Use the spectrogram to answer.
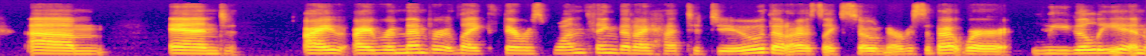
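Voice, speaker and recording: A woman with a General American accent has an ordinary speaking voice, medium pitch and ordinary pitch variation, speaking at a fairly slow pace in a dry, close sound with no echo. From Colorado Springs, Colorado. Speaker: podcast producer. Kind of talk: casual interview chat.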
